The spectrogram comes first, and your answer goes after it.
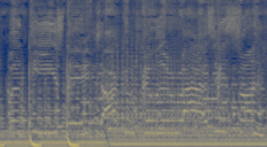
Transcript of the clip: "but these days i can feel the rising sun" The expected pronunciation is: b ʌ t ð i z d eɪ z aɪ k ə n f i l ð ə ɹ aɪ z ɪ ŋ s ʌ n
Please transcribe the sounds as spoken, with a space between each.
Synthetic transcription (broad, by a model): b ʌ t ð i z d eɪ z aɪ k ə n f i l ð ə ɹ aɪ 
